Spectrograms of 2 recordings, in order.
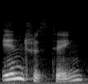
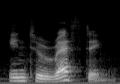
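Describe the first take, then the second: First: The stress is on the first syllable. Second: The stress is on a later syllable. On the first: "then it's the first syllable that's being stressed" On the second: "the S is being stressed"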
